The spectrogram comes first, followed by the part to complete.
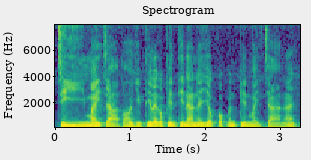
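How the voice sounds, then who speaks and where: A man giving a casual guitar lesson, explaining slowly and repeating note names as he plays. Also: mid-range voice. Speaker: guitar teacher. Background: guitar played along.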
